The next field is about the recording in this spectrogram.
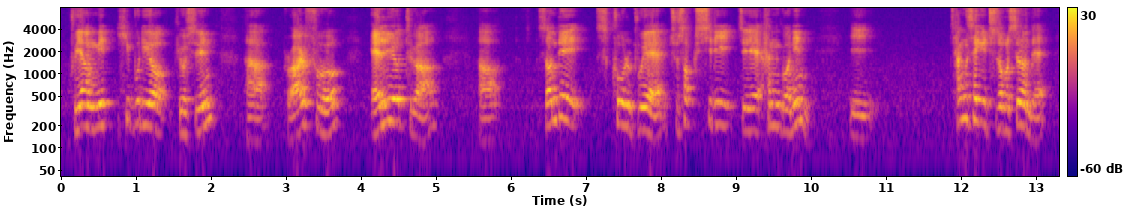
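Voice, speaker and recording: A man in his sixties with a slightly high voice lectures as a pastor. He explains things conversationally, moving between notes and informal asides. The sound is roomy and echoing. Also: animated, slow. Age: 60s. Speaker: pastor teaching church history.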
